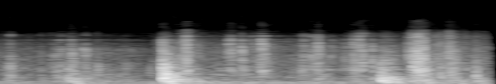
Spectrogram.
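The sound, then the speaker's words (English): A closet door is unlocked and pulled open: a sharp thunk of the latch, then a creaking swing and a second knock as it settles, with faint rustling and low room noise around it. “It's coming from that closet. That it is. Unlock the door.”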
